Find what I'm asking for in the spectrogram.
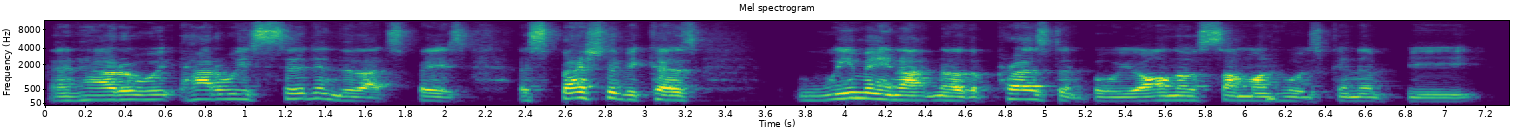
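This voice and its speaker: A man's voice: mid-range voice, brisk. A man leading a casual group discussion, thinking aloud with frequent restarts and repeated words.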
